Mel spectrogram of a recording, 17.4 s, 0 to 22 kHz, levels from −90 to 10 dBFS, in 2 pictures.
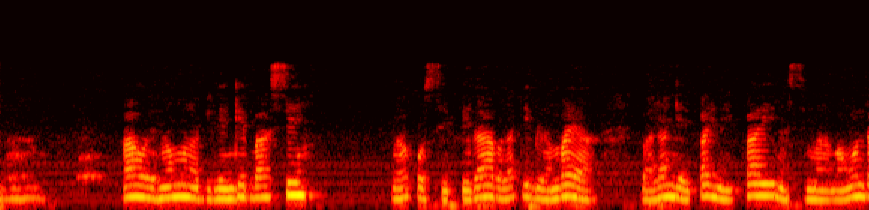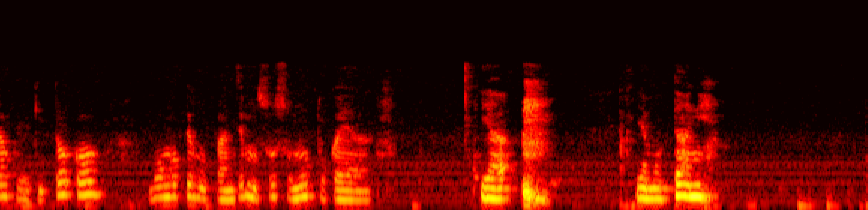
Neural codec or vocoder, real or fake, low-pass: none; real; 7.2 kHz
